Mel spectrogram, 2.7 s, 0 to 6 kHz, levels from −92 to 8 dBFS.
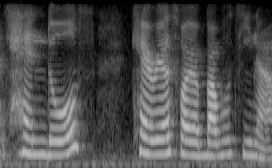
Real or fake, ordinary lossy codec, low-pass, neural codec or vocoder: real; none; 5.4 kHz; none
